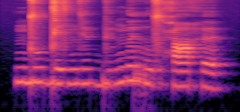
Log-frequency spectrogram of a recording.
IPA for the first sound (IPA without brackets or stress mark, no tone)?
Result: n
